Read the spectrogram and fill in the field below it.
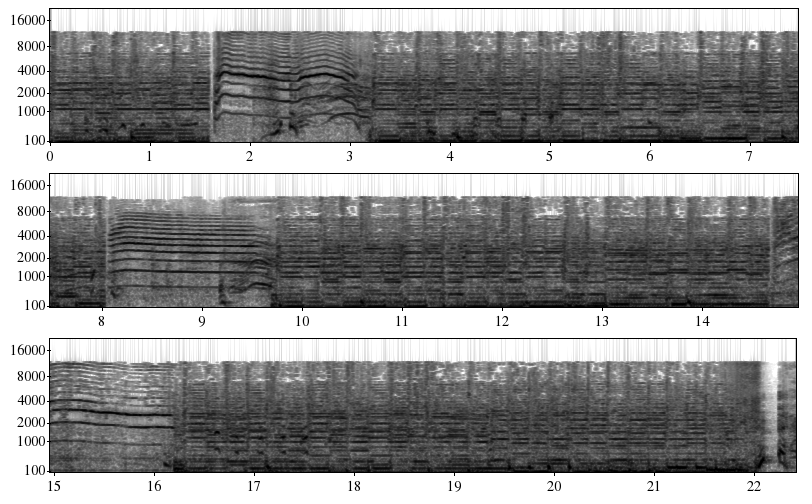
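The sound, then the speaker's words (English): Loud, drawn-out cat meows rise and fall in pitch in three separate bursts over continuous music, sounding as if the cats are singing along with the song. “Those cats are shredding it.”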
